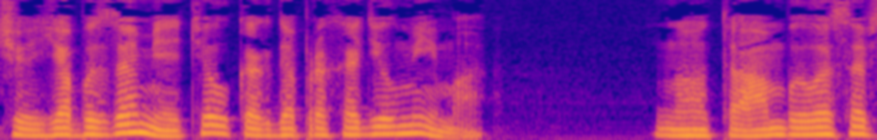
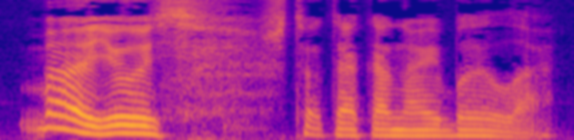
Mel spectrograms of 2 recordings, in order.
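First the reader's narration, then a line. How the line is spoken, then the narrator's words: Sighing. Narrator (Russian): вздохнул Дженкс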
